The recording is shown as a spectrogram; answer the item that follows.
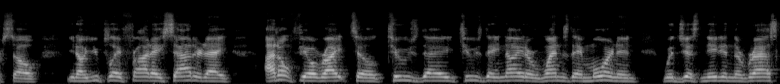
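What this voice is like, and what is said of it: Slightly hoarse voice. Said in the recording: “You know, you can still hear me. I'm still kind of hoarse a little bit.”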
